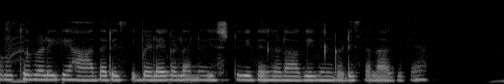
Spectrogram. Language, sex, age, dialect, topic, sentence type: Kannada, female, 18-24, Mysore Kannada, agriculture, question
